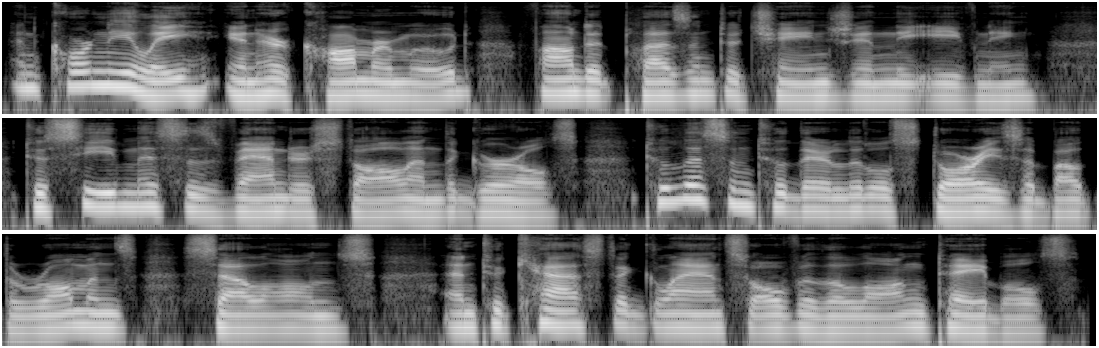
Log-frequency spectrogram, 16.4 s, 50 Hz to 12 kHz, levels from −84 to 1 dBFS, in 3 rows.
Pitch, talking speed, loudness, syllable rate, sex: 125 Hz, 155 wpm, -19 LUFS, 3.9 syllables/s, male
